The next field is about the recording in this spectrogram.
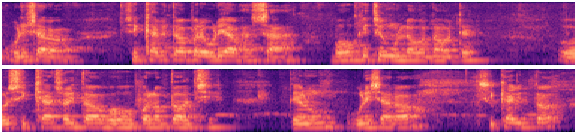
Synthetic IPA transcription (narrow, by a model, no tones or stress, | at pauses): uɽisaɾɔsikʰːjabit̪ɔupɔɾeuɽijabʱasa | bɔɦukit͡ʃʰumuljɔbɔd̪ʱɔoʈe | osikʰːjasɔɦit̪̬ɔbɔɦuːpɔlɔb̚d̪ʱɔːt͡ʃʰit̪eɽ̃ũuɽisaɾɔ | sikʰːjabʱit̪ɔ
